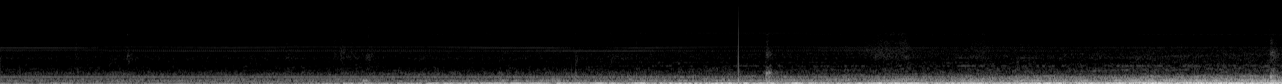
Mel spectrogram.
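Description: Gornergrat electric rack-railway train pulling away, heard from inside the carriage: a low rumble that builds from about three seconds in as the train gathers speed, over steady high-pitched tones.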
